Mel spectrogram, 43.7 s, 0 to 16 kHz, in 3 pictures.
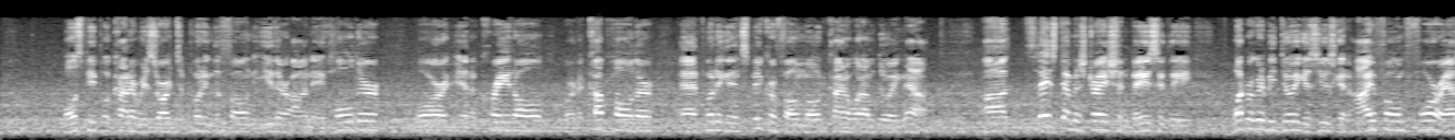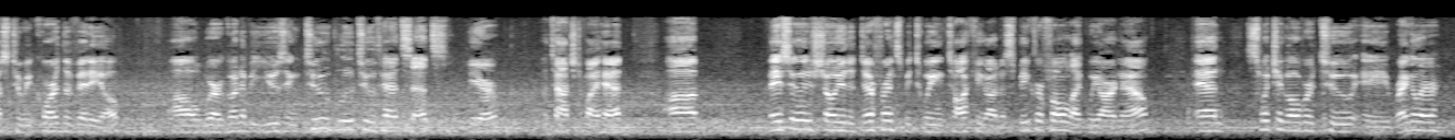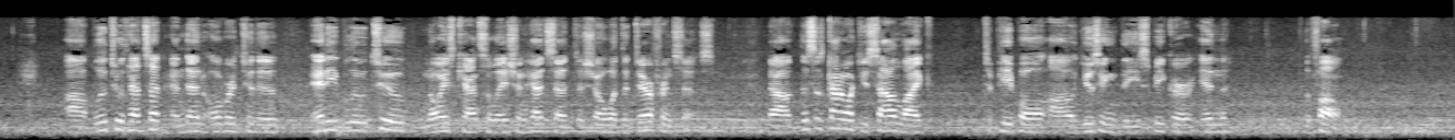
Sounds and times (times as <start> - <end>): Speech: 0.6 - 21.6, 22.2 - 29.0, 29.8 - 38.4, 39.0 - 41.4, 42.2 - 42.6.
